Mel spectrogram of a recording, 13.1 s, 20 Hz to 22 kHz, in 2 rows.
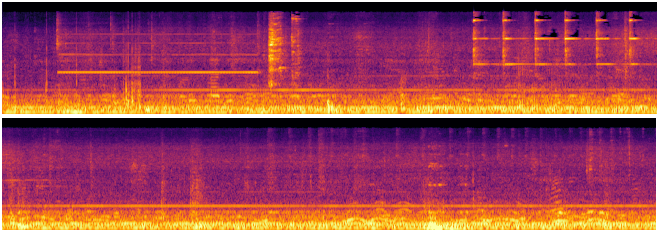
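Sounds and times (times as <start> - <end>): train carriage low rumble: 0.0 - 13.0
door-closing warning beeps: 0.5 - 3.0.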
